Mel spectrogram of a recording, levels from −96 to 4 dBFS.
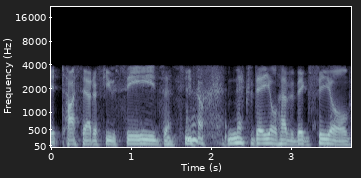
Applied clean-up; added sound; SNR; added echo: none; none; none; none.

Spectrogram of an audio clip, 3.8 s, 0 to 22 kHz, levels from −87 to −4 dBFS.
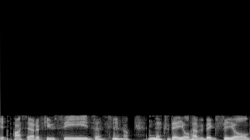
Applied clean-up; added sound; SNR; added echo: neural mask model DeepFilterNet 3.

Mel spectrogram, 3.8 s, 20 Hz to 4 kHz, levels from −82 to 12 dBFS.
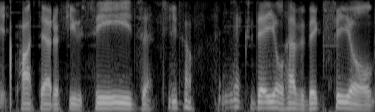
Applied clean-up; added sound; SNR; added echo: neural separator model SepFormer WHAM!.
